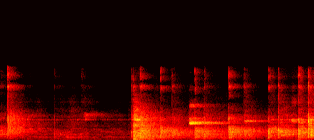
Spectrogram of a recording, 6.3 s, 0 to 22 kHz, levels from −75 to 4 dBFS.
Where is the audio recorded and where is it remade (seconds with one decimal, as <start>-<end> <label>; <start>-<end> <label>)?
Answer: 0.0-0.5 recorded; 0.5-2.8 remade; 2.8-5.4 recorded; 5.4-6.3 remade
